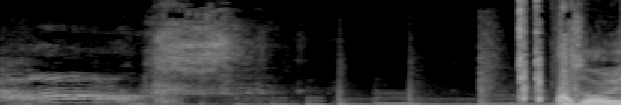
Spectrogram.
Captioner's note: laughing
